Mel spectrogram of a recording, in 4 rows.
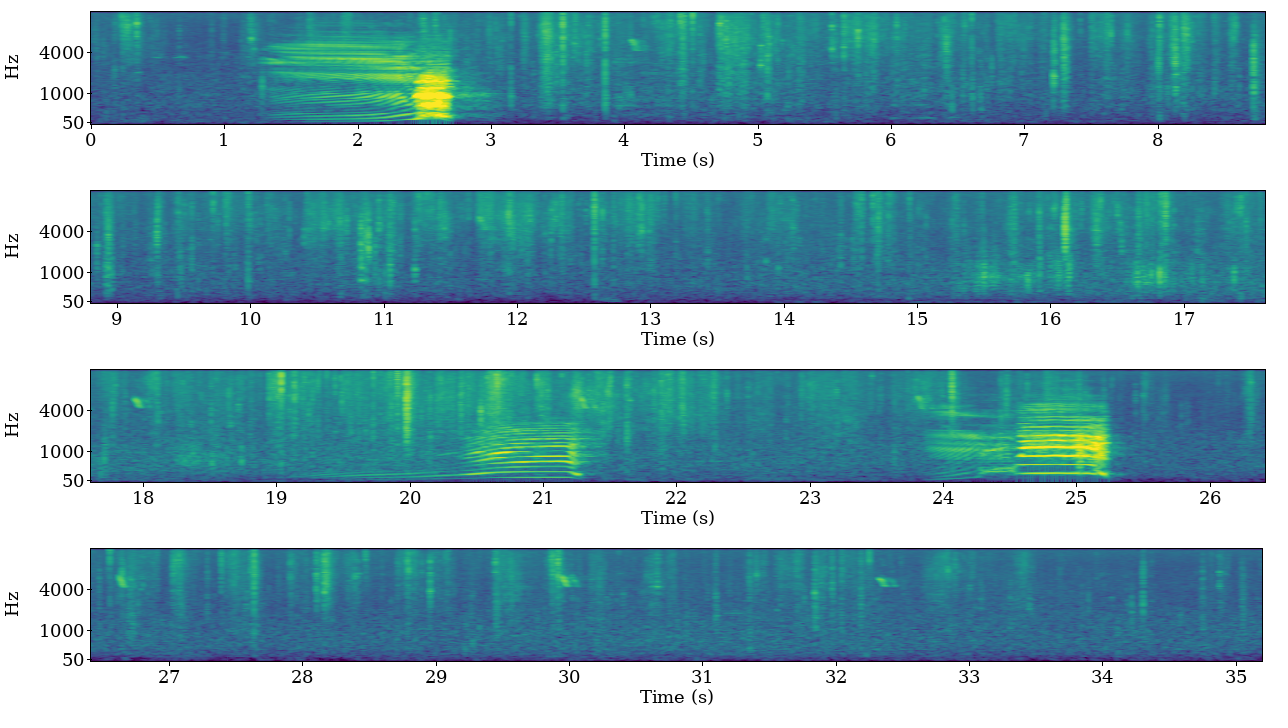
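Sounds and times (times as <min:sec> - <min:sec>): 
cattle in countryside in Uruguay by day: 0:01.2 - 0:02.9, 0:14.6 - 0:25.4.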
